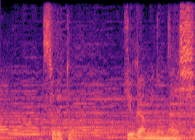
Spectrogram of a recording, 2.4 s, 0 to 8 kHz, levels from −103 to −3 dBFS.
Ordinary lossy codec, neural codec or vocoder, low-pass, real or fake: Opus, 16 kbps; none; 7.2 kHz; real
